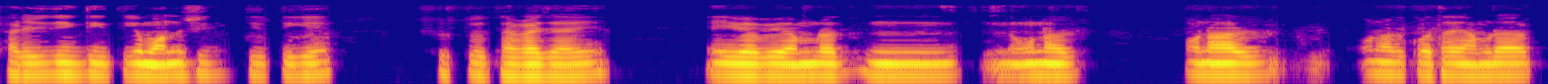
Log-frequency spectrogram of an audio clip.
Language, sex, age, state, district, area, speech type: Bengali, male, 18-30, West Bengal, Dakshin Dinajpur, urban, spontaneous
